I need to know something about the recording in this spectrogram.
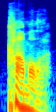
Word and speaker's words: Kamala: do for men yeah first name wise i believe that the consensus is kamala that's how she's chosen to pronounce it yeah and that's that's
